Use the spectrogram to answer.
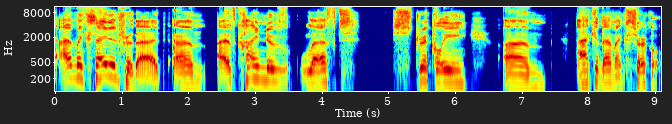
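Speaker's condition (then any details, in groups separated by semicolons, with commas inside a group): Cerebral palsy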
